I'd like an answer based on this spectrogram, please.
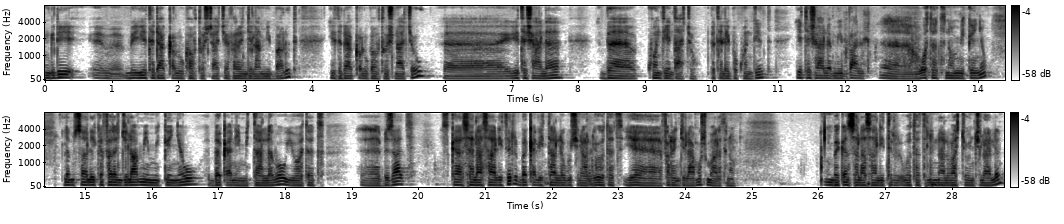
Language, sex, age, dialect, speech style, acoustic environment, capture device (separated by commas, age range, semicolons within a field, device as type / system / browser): Amharic, male, 35-44, Ethiopia - Addis Ababa, relaxed, silence, mobile / Linux / Chrome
